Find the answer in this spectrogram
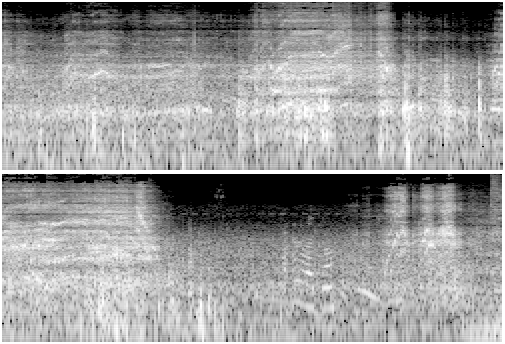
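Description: Losi LMT electric RC monster trucks racing on dirt, their brushless motors whining up and down in pitch as the throttle is worked, over a rough noise from the tires and chassis on the track.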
